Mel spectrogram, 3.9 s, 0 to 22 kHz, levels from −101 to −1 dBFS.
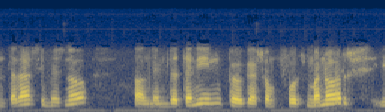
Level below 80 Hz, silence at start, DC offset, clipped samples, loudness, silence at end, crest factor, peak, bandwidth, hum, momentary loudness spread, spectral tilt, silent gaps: -58 dBFS; 0 s; under 0.1%; under 0.1%; -19 LUFS; 0 s; 16 dB; -2 dBFS; 4.5 kHz; none; 8 LU; -5.5 dB/octave; none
